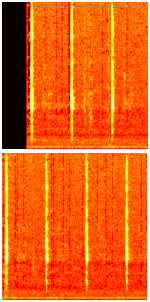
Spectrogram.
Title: Hard Drive Click of Death - "Is Your Hard Drive Making A Clicking Noise ?" - Data Recovery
